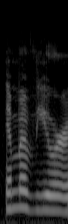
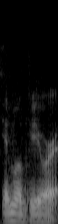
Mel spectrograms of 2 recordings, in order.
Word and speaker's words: Immoviewer: So Immoviewer is spelled IMMOVIEWER.us. It's just like it sounds. Two M's. Just like it sounds. MO and viewer.us.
